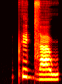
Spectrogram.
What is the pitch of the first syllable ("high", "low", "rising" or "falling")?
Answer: high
